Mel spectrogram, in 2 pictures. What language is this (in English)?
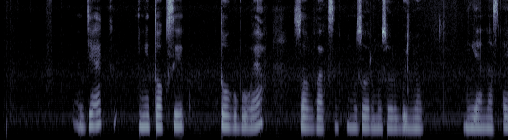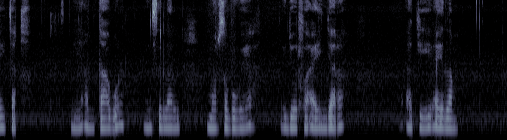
Wolof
